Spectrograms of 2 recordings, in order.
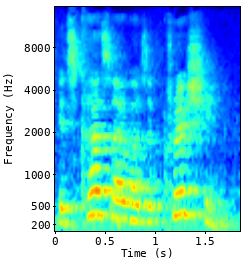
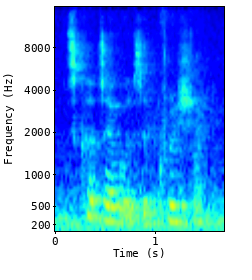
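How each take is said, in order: First: It is said louder and clearer. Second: It is said quietly and meekly.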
